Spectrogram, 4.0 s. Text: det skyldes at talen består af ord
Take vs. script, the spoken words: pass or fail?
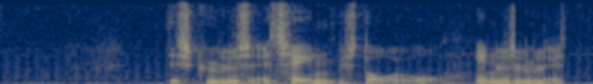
fail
